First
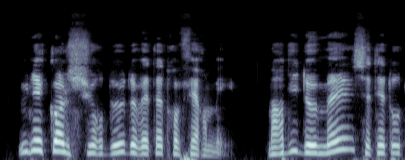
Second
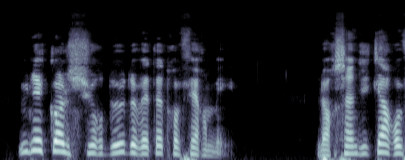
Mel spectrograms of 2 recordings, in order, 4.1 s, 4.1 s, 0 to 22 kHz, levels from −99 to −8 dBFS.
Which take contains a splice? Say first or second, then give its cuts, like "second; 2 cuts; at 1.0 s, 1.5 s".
first; 1 cut; at 2.6 s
